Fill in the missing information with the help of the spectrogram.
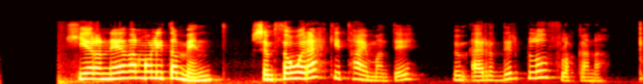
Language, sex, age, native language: Icelandic, female, 40-49, Icelandic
